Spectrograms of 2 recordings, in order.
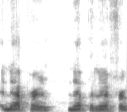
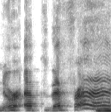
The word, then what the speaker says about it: norepinephrine: um the catacomines which is dopamine, adrenaline or nepinephrine. I can always not pronounce that very good. Yeah. How do you how do you say it? Norepinephrine.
